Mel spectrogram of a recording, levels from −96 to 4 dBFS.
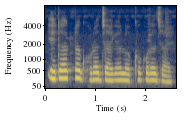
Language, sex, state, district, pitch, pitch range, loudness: Bengali, female, West Bengal, Cooch Behar, 210 Hz, 200-245 Hz, -15 LUFS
